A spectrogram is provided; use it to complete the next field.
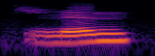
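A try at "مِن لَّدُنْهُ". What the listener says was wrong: Noon is not redder. There is no noon here. Mil M-I-L, Mil Mil La Dun. Who? Milla dun who?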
